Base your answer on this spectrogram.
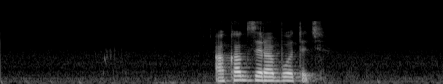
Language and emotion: Russian, neutral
